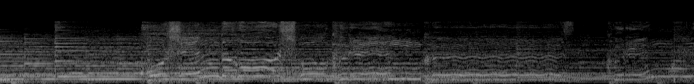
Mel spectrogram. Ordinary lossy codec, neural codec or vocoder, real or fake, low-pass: none; none; real; none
